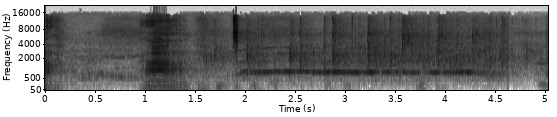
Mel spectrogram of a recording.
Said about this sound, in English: Are you clapping? Are you blessed?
